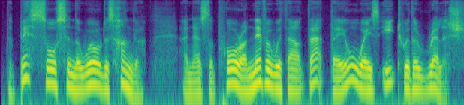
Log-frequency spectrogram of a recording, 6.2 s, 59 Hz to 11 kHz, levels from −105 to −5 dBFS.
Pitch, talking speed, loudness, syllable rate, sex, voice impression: 135 Hz, 215 wpm, -16 LUFS, 5.3 syllables/s, male, very masculine, very adult-like, old, very thick, tensed, powerful, bright, slightly soft, slightly clear, slightly fluent, slightly raspy, very cool, very intellectual, very sincere, very calm, friendly, very reassuring, slightly elegant, wild, slightly sweet, lively, kind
